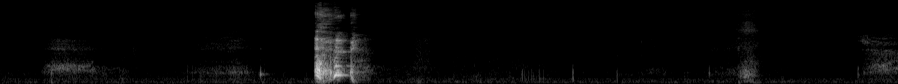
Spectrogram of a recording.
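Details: Loud double cough burst amid quiet breathing, then a lighter cough; harsh cystic fibrosis cough in a patient just home from hospital, still on at least two more weeks of antibiotics.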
